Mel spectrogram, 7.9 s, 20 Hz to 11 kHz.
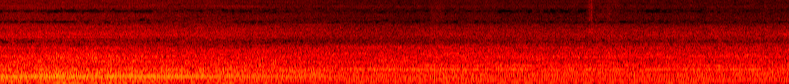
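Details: Philco microwave, model PME31, repaired after a strange noise and no heating caused by the magnetron connector: an even, steady hum with a faint constant tone and no rattle or buzz. It runs normally.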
